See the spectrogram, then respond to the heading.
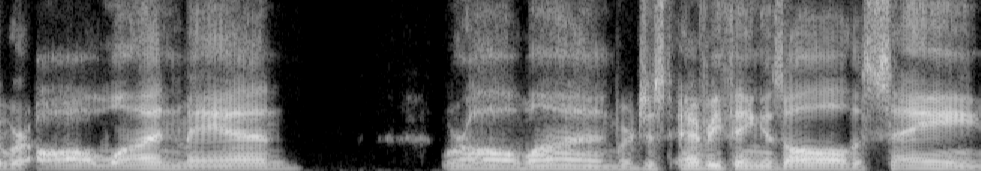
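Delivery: slow drawling hipster voice, lingering on "same". Discussing Qigong with a group, mimicking hipsters in a mock hipster voice. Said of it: "That's my hipster voice".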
